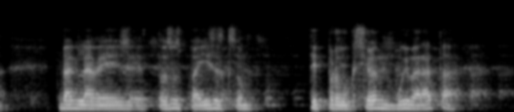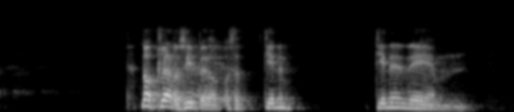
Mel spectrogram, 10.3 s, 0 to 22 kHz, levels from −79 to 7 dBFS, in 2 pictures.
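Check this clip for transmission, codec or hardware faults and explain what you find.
There's one fault here, a feedback echo between two devices, running from 1.23 s to 7.66 s. A second device in the room replays the call and its mic sends it back, so the speech returns roughly every third of a second, thinner and ringier each pass, peaking at about 19 dB below the speech. The top end stops at 8 kHz, which is just the call codec's bandwidth.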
